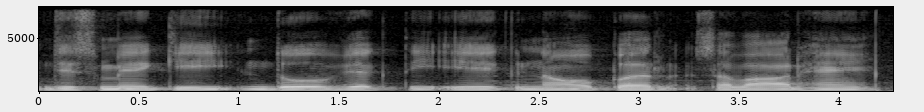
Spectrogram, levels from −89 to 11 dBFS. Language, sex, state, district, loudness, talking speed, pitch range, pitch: Hindi, male, Uttar Pradesh, Lucknow, -17 LUFS, 125 wpm, 100-105 Hz, 105 Hz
